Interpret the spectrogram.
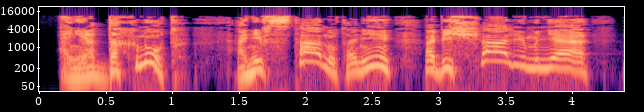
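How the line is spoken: Nervous shriek. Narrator (Russian): нервно взвизгнул предатель

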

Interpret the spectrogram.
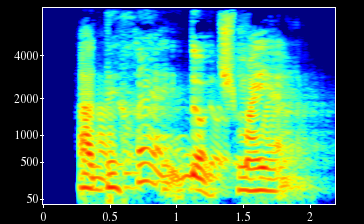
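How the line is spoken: Barely audible. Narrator (Russian): раздалось уже еле слышно

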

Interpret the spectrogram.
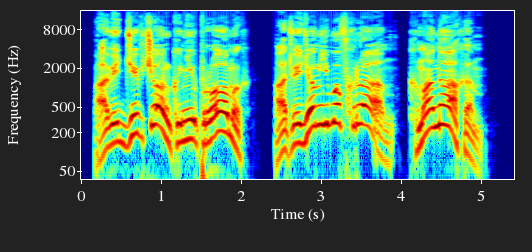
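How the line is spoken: Deep bass voice. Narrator (Russian): Монах пробасил

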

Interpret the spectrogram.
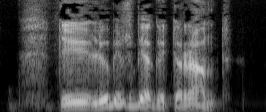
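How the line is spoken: Laughing. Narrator (Russian): засмеялся Лойл

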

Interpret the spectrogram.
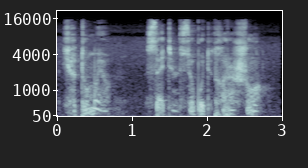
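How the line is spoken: Whisper. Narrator (Russian): прошептала Листочка

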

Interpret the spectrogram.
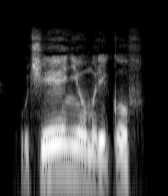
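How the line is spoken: Plain. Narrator (Russian): ответил заяц

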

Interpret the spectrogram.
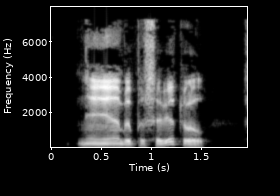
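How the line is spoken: Calm old man. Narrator (Russian): спокойно предложил старик

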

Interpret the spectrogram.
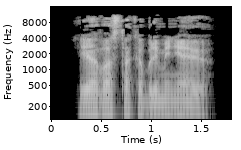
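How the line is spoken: Sad sigh, young woman. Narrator (Russian): грустно вздохнула девушка

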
